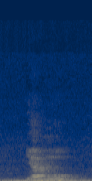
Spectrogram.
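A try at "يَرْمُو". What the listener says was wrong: Panjang pendeknya dong.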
